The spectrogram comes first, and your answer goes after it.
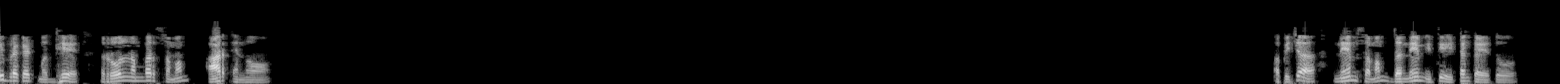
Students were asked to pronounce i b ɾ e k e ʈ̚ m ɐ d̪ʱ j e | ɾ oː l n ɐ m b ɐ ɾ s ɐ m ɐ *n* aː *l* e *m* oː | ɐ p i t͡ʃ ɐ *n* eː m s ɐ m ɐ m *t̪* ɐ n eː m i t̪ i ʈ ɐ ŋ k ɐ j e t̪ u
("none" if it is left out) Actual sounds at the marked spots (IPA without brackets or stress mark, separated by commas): m, ɾ, n, n, d̪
